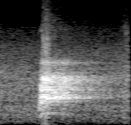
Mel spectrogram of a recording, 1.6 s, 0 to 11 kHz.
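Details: Dog at The Barking Lot, recorded 7/11/14: one short, loud bark with a slightly drawn-out, tonal tail, heard against a quiet background hiss.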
